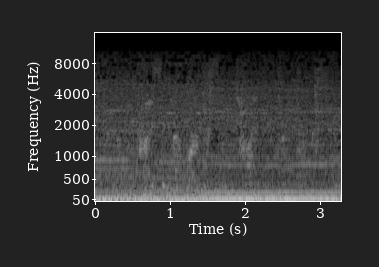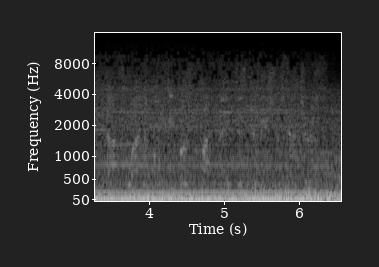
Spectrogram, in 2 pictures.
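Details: 2006 Nissan Murano after A/C clutch repair (new 10 amp fuse, relay/IPM connectors reconnected), no A/C for two years: steady even idle, constant low hum, no squeal or clatter; compressor engaged, A/C running normally.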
